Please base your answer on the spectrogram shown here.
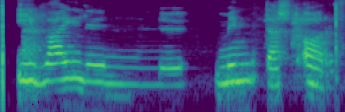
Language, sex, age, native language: Icelandic, male, 8, Icelandic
